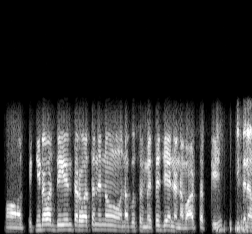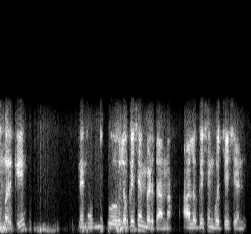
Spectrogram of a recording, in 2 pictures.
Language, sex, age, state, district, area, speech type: Telugu, male, 18-30, Telangana, Medak, rural, conversation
